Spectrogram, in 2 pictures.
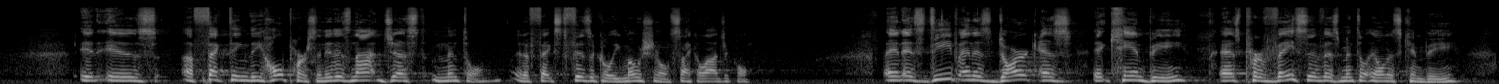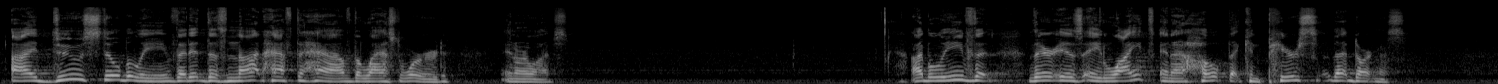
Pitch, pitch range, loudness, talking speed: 165 Hz, 140-180 Hz, -31 LUFS, 130 wpm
